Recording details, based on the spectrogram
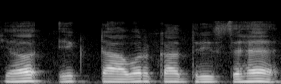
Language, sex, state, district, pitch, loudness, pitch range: Hindi, male, Jharkhand, Ranchi, 130 Hz, -16 LUFS, 125-135 Hz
